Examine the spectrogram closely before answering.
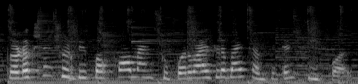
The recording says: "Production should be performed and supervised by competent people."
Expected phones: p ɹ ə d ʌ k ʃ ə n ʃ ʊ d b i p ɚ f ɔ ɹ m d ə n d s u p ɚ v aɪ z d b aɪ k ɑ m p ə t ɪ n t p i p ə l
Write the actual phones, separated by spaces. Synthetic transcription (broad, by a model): p ɹ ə d ʌ k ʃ ə n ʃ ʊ d b i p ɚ f ɔ ɹ m ə n d s u p ɚ v aɪ z d b aɪ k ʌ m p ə t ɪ n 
